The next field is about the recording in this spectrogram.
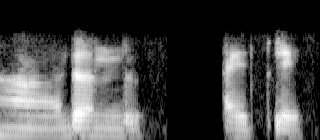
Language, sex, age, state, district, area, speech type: Kannada, male, 18-30, Karnataka, Udupi, rural, conversation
